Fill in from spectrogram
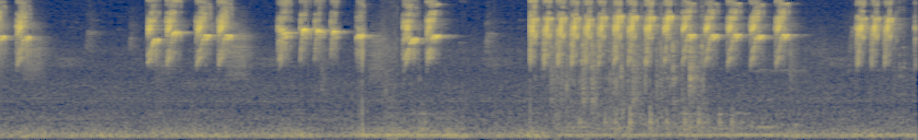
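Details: Sunbird calling played as a lure with a loudspeaker trap: scattered short groups of sharp high chips, then a long, dense, rapid chattering run near the end.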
